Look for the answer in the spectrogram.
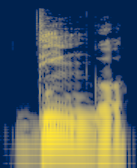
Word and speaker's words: Dingo: Dingo, che quando parlo magari lo vedete scritto in un altro modo, in italiano lo pronunceremo Dingo, con la D.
